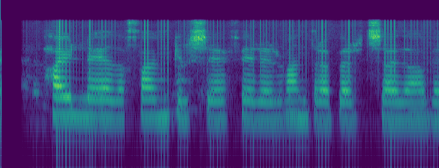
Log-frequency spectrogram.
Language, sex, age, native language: Icelandic, other, 13, Icelandic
